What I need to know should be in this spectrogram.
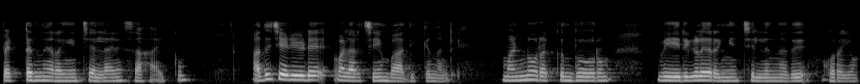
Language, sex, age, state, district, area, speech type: Malayalam, female, 30-45, Kerala, Kasaragod, rural, spontaneous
